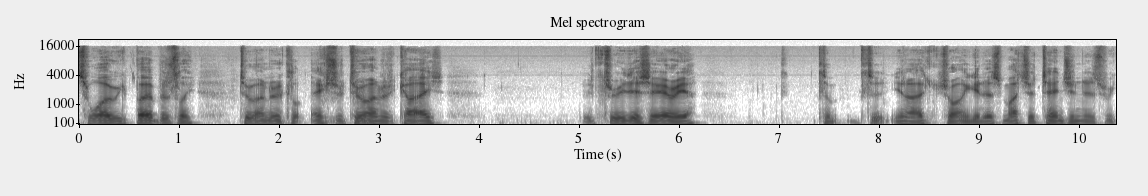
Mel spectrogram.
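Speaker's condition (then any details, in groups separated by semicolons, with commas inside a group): Motor neurone disease; diagnosed about a year ago, began with arm cramps then tingling up arm, progressive decline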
